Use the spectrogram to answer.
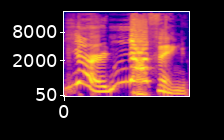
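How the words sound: It is said in a squeaky high voice.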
